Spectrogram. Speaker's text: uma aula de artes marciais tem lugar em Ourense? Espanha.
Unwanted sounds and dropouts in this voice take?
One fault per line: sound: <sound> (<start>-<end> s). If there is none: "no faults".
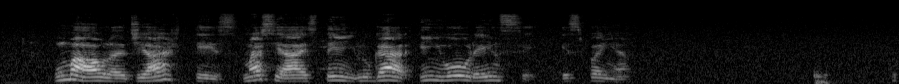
no faults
